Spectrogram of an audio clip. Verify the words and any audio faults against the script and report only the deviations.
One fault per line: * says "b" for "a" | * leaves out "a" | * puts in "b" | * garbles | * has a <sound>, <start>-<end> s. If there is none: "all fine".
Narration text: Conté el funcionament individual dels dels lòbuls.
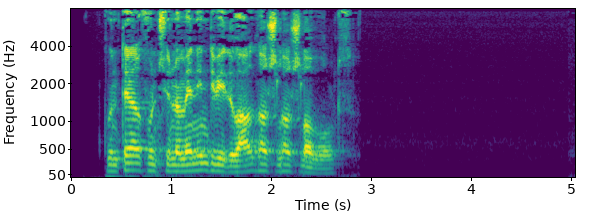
all fine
